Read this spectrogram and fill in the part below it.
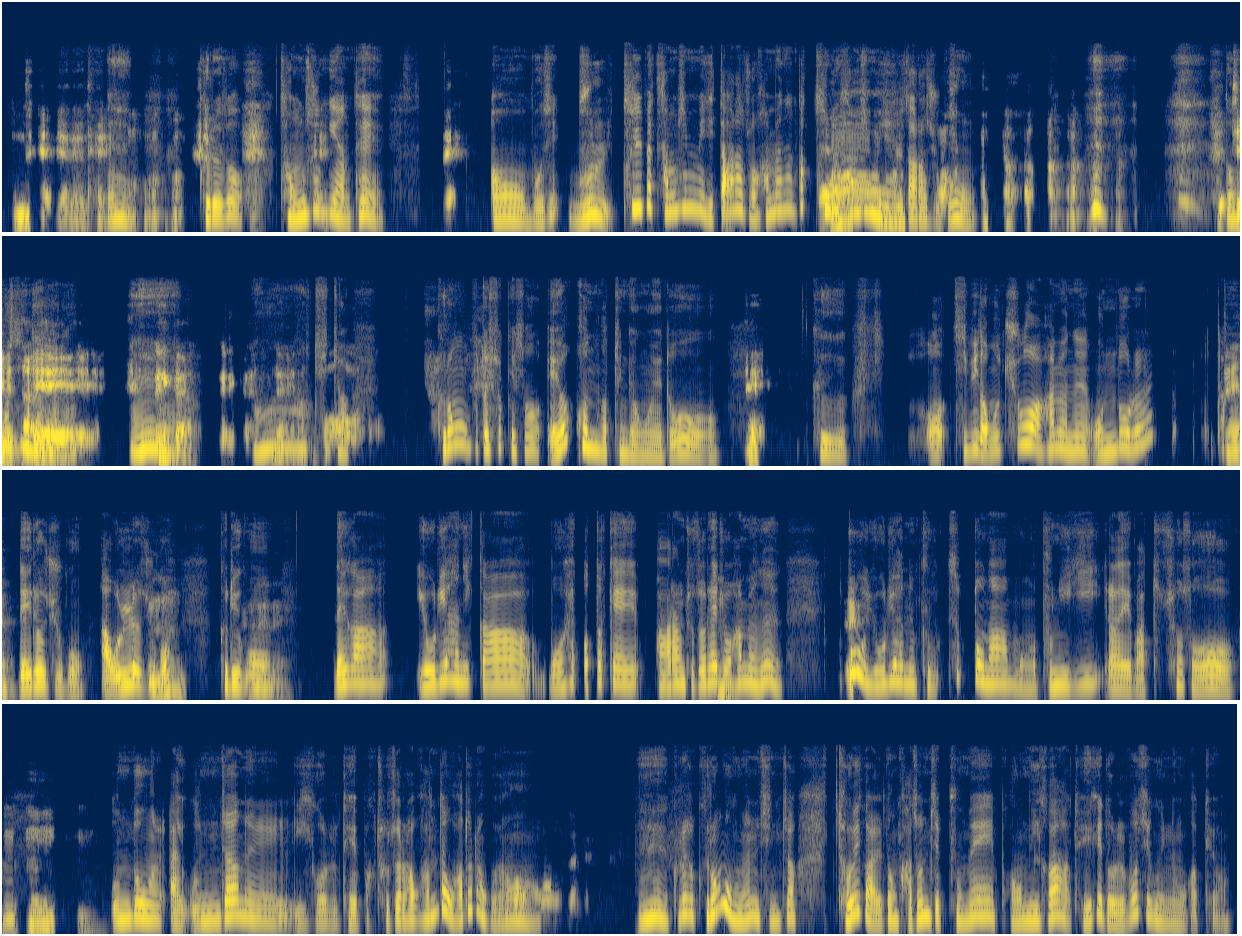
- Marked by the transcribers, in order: distorted speech; laughing while speaking: "네네네네"; laugh; other background noise; laugh; laughing while speaking: "재밌다. 예예예예"; laugh; laugh; unintelligible speech
- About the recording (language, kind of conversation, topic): Korean, unstructured, 인공지능은 미래를 어떻게 바꿀까요?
